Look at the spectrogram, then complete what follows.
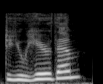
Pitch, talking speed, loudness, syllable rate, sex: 250 Hz, 235 wpm, -13 LUFS, 4.6 syllables/s, female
